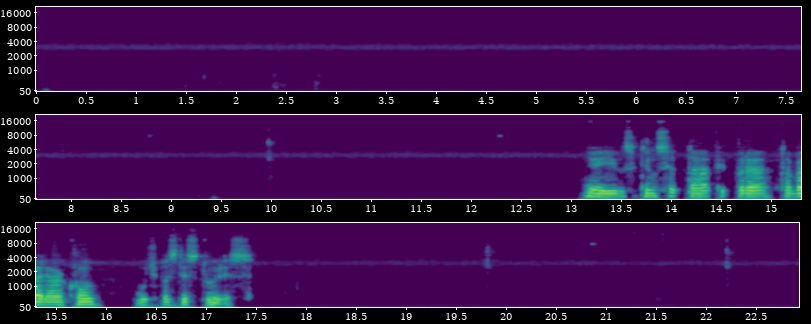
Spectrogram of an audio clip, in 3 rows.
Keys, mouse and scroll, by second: 6.1-7.4 scroll down 2, 8.8 click, 9.6 middle click, 9.8 scroll down 2, 10.0-11.2 middle drag, 12.3 click, 13.2 middle click, 13.4 scroll down 2, 13.6 ctrl+scroll up 2, 13.8-14.8 ctrl+middle drag, 15.7-16.2 middle drag, 17.4-18.0 middle drag, 18.6-19.4 drag, 19.8-20.3 middle drag, 20.8-21.8 drag, 22.2-22.9 middle drag.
